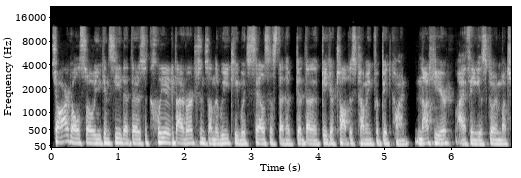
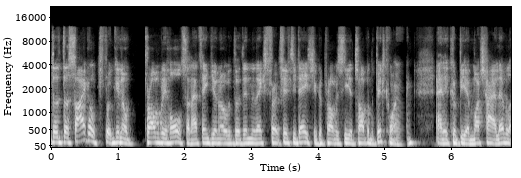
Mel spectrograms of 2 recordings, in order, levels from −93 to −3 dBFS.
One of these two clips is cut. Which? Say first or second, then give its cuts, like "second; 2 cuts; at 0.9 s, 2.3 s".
second; 1 cut; at 1.3 s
